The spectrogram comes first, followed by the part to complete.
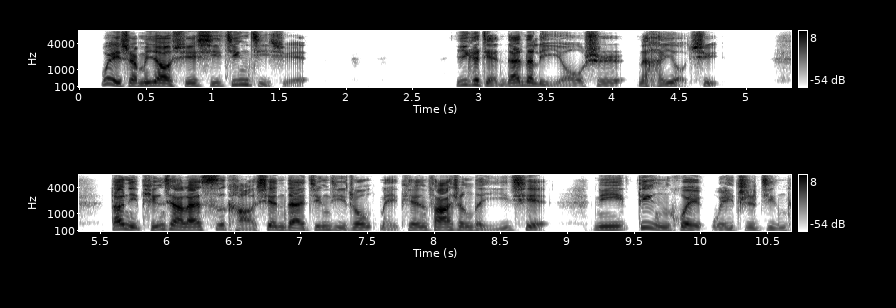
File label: chinese mandarin audiobooks; Reino Unido; locutor nativo de mandarim; audiolivro; Tenho uma voz profunda, mas clara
